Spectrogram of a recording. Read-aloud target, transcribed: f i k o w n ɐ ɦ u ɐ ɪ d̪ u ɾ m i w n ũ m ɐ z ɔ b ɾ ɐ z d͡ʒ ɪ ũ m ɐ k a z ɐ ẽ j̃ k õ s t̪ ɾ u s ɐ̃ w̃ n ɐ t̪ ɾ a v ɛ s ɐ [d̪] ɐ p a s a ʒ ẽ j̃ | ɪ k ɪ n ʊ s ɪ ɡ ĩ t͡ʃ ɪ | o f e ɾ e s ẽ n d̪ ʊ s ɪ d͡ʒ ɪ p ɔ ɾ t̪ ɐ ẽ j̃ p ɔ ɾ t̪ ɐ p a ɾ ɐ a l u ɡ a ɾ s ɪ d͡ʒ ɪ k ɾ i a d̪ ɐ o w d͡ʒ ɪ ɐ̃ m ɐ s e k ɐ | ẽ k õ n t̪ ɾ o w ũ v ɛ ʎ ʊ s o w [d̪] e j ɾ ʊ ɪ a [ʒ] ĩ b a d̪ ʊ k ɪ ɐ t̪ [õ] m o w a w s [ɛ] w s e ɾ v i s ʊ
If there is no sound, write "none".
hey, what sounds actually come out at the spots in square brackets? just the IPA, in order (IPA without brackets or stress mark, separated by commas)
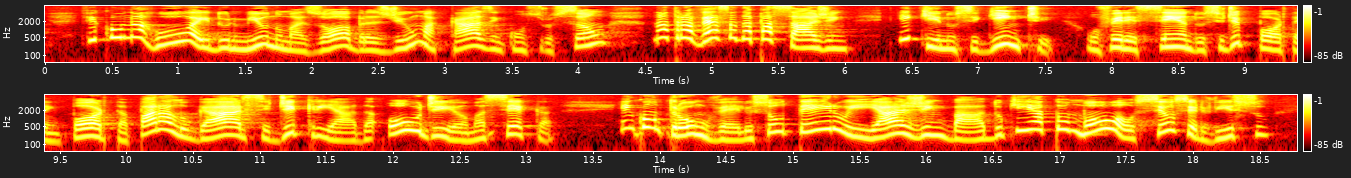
d̪, t̪, ʒ, o, e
